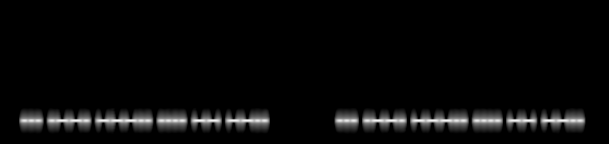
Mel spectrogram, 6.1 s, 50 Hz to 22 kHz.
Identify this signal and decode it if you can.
Morse code, heard as a keyed tone, about 34 wpm, 700 Hz. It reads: SP8HMZ SP8HMZ
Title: DXCC-100 Call Signs - 6 Characters - Repeated 3x - 35wpm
